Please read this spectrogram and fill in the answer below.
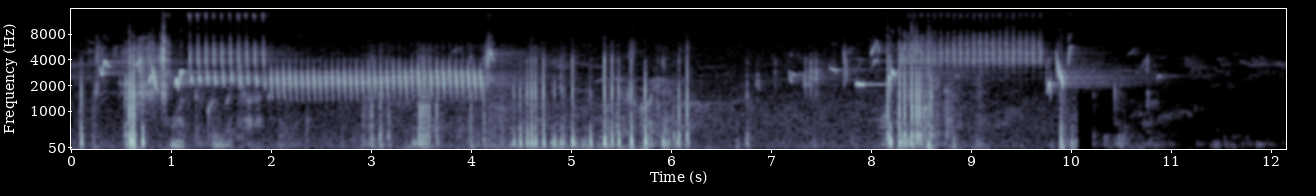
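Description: A songbird singing a rapid, even trill for about three seconds, then a second, higher-pitched trill a few seconds later. Between them come crunching steps and rustling in dry forest leaf litter.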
